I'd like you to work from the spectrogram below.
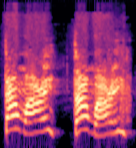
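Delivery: very high chirpy rabbit voice; Chris Rabbit. Acted. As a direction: reassure him brightly, up high. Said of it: "said Chris".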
